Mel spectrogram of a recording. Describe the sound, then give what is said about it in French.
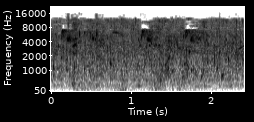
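A babbling stream flows steadily for the whole stretch, a dense, bright rush of water with small gurgles and splashes, even in volume, with no voices. “Quand les deux frères passent près du ruisseau”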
